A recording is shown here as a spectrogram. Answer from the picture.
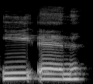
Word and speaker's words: Entheozen: website, and that's spelled Entheozen. It's just like the word entheogen, but with a Z, Entheozen. Because it's Zen.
